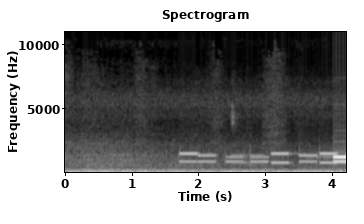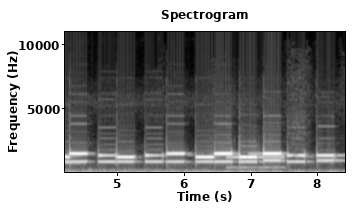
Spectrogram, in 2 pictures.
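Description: Smartphone in-call keypad tones: a quick run of short dual-tone DTMF beeps, one per digit pressed. They are faint at first and grow louder from about four seconds in.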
